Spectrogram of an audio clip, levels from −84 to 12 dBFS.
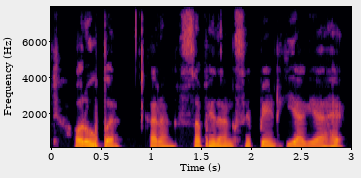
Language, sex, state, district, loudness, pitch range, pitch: Hindi, male, Jharkhand, Ranchi, -18 LUFS, 140-165 Hz, 150 Hz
